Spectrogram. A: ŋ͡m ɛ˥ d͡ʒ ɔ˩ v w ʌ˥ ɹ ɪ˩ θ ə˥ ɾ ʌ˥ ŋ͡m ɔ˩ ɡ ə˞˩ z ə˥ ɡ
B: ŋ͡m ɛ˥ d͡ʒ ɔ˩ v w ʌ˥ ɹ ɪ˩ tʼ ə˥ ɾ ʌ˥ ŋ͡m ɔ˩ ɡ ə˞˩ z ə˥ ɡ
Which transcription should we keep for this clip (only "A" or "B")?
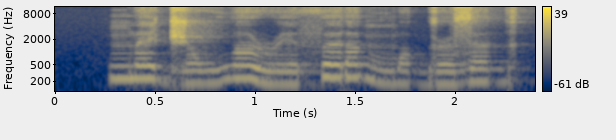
A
